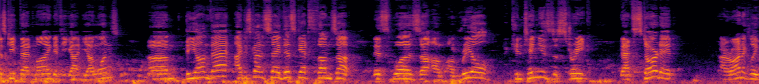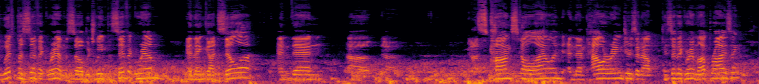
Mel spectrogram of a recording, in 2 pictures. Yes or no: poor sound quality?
yes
